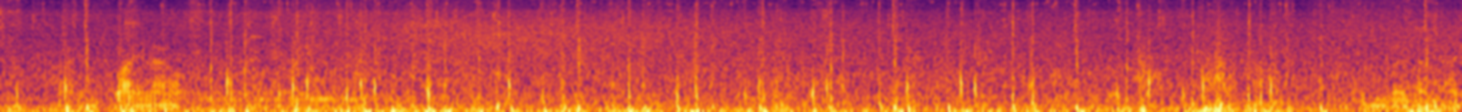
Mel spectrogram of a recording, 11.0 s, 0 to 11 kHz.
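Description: Roach, the horse in The Witcher 3, gallops with loud, continuous clip-clop hoofbeats, busy and close, under a voice speaking throughout.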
